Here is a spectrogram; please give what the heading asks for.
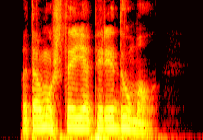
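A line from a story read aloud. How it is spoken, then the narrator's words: Man, suddenly completely calm. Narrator (Russian): вдруг совершенно спокойно ответил мужчина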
